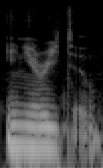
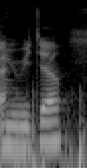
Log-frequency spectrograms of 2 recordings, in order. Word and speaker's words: Iñárritu: And directed by Alejandro Iñárritu. Yes. I don't know if I'm pronouncing that You did. correctly or not. Okay. Iñárritu.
